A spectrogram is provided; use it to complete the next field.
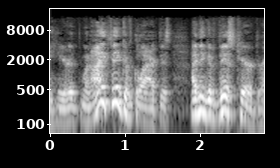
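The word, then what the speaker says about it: Galactus: to that character and I misread it as a young boy and I thought it was Galacticus so it's very hard for me to say galatis without mispronouncing ounc in his name this is great cover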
